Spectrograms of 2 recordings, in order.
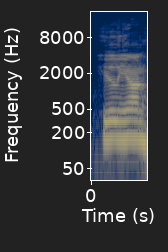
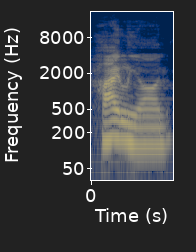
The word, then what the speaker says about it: Hyliion: with ticker symbol h-y-l-n helion holdings corp or if you wanna pronounce it as hylion holdings corp also known as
